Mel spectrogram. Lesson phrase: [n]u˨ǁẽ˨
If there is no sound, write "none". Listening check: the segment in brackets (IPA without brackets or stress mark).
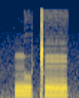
n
